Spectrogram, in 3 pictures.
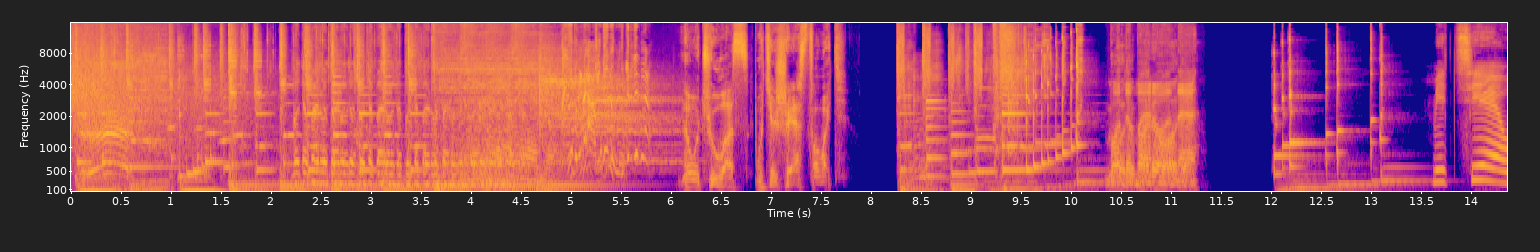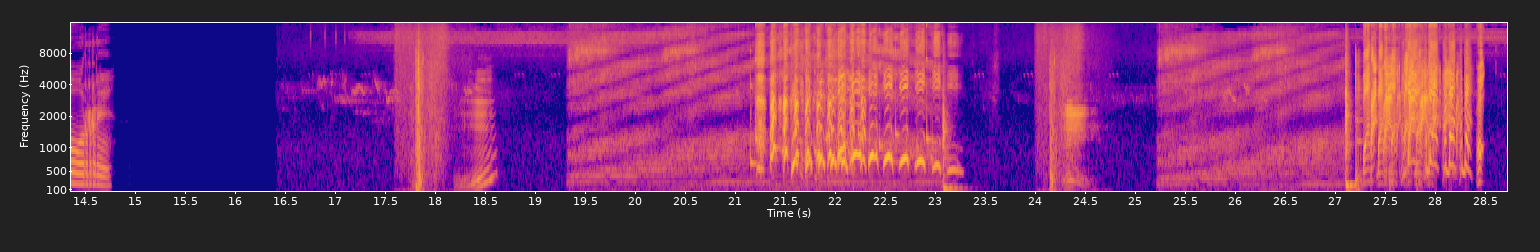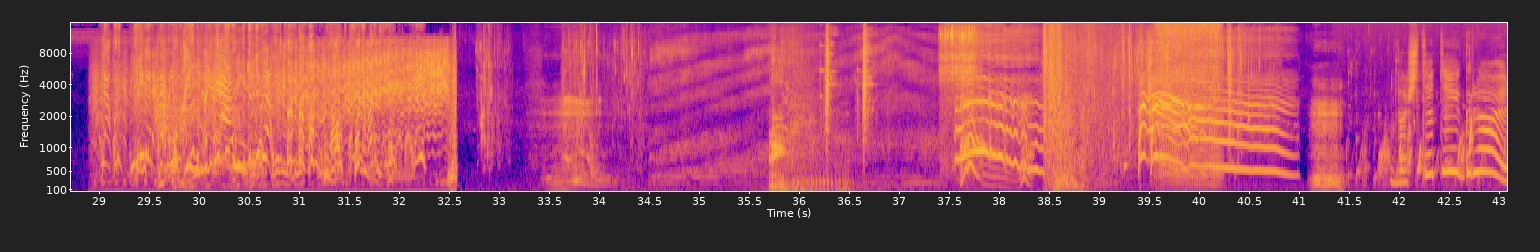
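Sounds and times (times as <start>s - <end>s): cartoon sound effects: 0.0s - 1.5s, 2.2s - 6.2s, 37.4s - 38.6s
whirling cartoon effect: 2.3s - 6.4s, 19.3s - 23.3s, 25.2s - 32.6s, 33.4s - 38.6s
steady hum: 25.1s - 27.2s, 28.6s - 39.2s
bouncy high cartoon chirps: 27.2s - 32.6s.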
